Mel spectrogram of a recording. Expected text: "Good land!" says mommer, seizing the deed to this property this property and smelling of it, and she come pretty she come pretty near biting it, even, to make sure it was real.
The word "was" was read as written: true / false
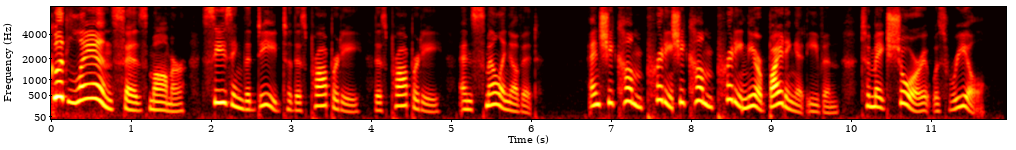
true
